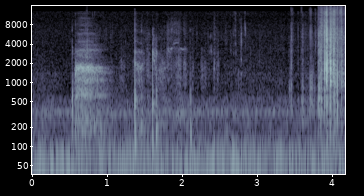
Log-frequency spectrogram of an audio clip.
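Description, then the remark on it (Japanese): Crisp crunching of someone biting into reheated takeout nori toast, toast sandwiching soy-sauce-grilled nori: a few sharp, scattered crackles, then a louder, brittle burst of crunch at the end, with a soft breathy hiss early on. “こちらをですねテイクアウトしましたのでちょっともう一回温めて見ましたので、はい、冷めないうちに、はい、どうぞいただきますすごい匂い これはノリトスの匂いだ”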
